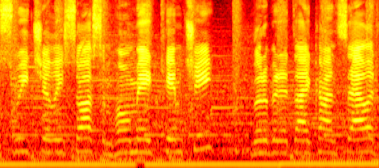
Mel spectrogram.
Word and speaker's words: kimchi: in the flavor town do you know where kamichi is from it's actually pronounced kimchi young Bryce let's talk a little bit about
